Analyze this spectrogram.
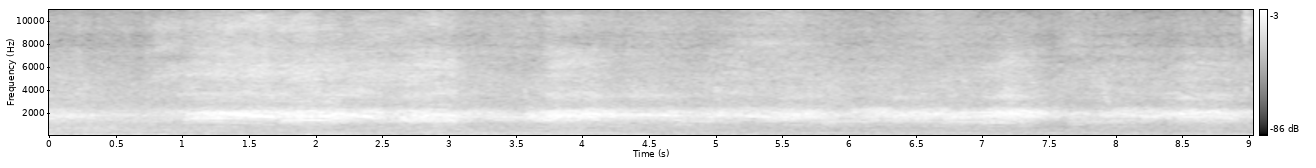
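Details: Thousands of crows or ravens calling at a nesting colony in a grove opposite a village on the route from León to Villadangos del Páramo, where they breed: a dense, continuous chorus of overlapping harsh caws that swells and fades.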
